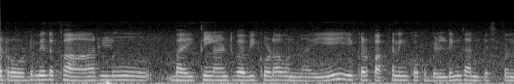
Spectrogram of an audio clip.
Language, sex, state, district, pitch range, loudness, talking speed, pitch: Telugu, female, Andhra Pradesh, Manyam, 180-200 Hz, -19 LUFS, 140 wpm, 190 Hz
